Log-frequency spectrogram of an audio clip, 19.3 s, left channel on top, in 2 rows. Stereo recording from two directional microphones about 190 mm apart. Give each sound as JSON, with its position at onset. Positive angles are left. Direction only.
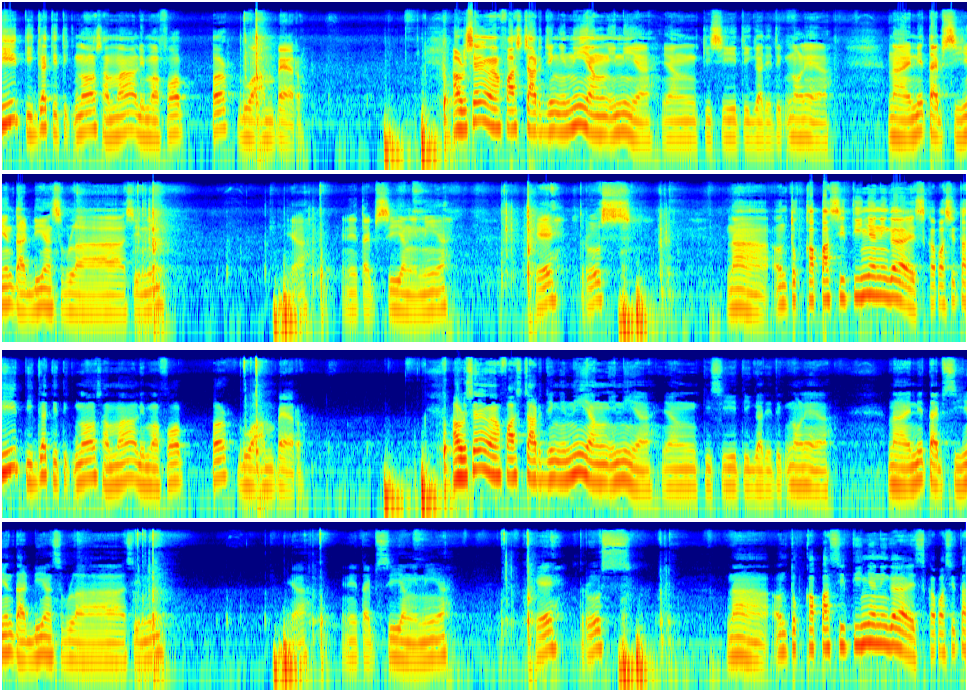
{"t": 0.0, "sound": "speech", "side_deg": 5}
{"t": 4.5, "sound": "speech", "side_deg": -5}
{"t": 7.0, "sound": "speech", "side_deg": -35}
{"t": 7.4, "sound": "speech", "side_deg": 0}
{"t": 12.5, "sound": "speech", "side_deg": 0}
{"t": 15.4, "sound": "speech", "side_deg": 10}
